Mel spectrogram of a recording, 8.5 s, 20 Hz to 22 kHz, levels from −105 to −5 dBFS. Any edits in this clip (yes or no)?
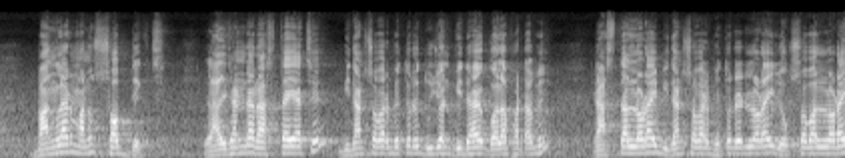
no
